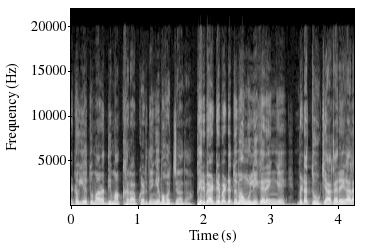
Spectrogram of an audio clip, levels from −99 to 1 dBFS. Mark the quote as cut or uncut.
uncut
